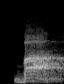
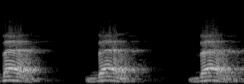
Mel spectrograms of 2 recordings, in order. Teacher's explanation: আ হবে না, মুখ খুলে যাবে না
